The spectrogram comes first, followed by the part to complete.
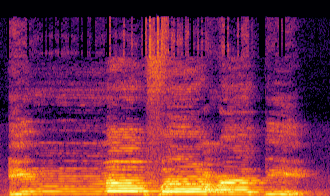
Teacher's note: Apabila ada nun yang sukun atau tanwin, dalam hal ini adalah nun yang sukun bertemu dengan huruf-huruf idgham bi gunnah, mim, nun, waw, dan ya, maka hukum bacaannya adalah memasukkan dengan dengung, idgham bi gunnah.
